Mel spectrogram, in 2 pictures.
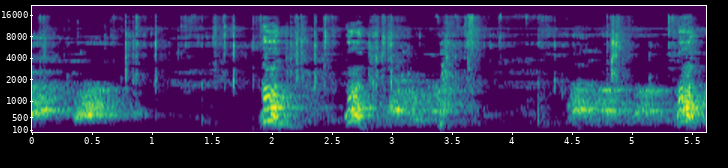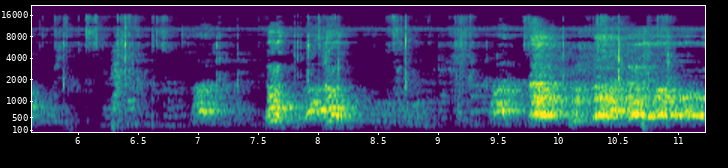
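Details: Dachshund among adopted dogs that sleep and eat in front of a house, giving short, rough barks in irregular bursts, several quick ones in a row with pauses between, alongside people talking.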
